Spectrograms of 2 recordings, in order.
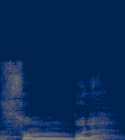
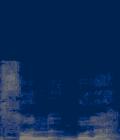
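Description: First: An m sound comes before the b. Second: An n sound comes before the b.

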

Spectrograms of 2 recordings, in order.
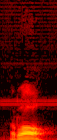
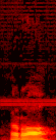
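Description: The two takes are said the same way.

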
